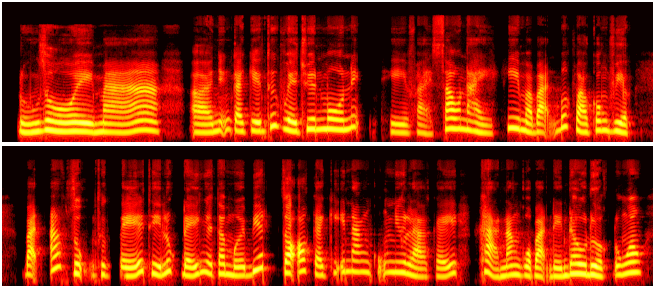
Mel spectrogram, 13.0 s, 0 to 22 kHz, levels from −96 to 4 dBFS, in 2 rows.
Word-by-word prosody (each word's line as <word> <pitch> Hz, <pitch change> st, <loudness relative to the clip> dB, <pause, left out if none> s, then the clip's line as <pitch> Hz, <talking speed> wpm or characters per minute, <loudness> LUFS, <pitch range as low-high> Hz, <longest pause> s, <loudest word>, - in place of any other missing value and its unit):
Đúng 210 Hz, 0 st, +1 dB
rồi, 225 Hz, -3 st, +6 dB
mà 210 Hz, +1 st, 0 dB, 0.2 s
á, 245 Hz, 0 st, +2 dB, 0.3 s
ờ, 200 Hz, -1 st, -1 dB
những 235 Hz, +5 st, -4 dB
cái 230 Hz, -3 st, 0 dB
kiến 225 Hz, 0 st, 0 dB
thức 355 Hz, +5 st, -2 dB
về 245 Hz, -4 st, +5 dB
chuyên 275 Hz, +4 st, -1 dB
môn 275 Hz, -1 st, +2 dB
ấy, 330 Hz, -, -8 dB, 0.3 s
thì 200 Hz, -2 st, -4 dB
phải 185 Hz, -2 st, -10 dB
sau 285 Hz, +9 st, +1 dB
này 215 Hz, -9 st, -3 dB
khi 300 Hz, -1 st, +1 dB
mà 235 Hz, -6 st, +1 dB
bạn 205 Hz, +2 st, -1 dB
bước 330 Hz, +1 st, -4 dB
vào 205 Hz, -, +2 dB
công 245 Hz, +4 st, -2 dB
việc, 220 Hz, -4 st, 0 dB, 0.4 s
bạn -, -, 0 dB
áp 420 Hz, +3 st, -1 dB
dụng 265 Hz, -2 st, 0 dB
thực 230 Hz, -1 st, -8 dB
tế 210 Hz, +5 st, +2 dB
thì 250 Hz, -5 st, 0 dB
lúc 310 Hz, +3 st, -2 dB
đấy 220 Hz, -1 st, +1 dB
người 285 Hz, -4 st, -1 dB
ta 260 Hz, 0 st, -1 dB
mới 215 Hz, -3 st, 0 dB
biết 360 Hz, -, +1 dB, 0.2 s
rõ 290 Hz, +2 st, +6 dB
cái 230 Hz, -3 st, -2 dB
kỹ 220 Hz, -, -9 dB
năng, 305 Hz, -1 st, -4 dB
cũng 285 Hz, +2 st, -9 dB
như 295 Hz, -1 st, -1 dB
là 205 Hz, -6 st, -1 dB
cái 200 Hz, +6 st, -4 dB, 0.2 s
khả 300 Hz, -11 st, 0 dB
năng 230 Hz, +4 st, -1 dB
của 220 Hz, -1 st, 0 dB
bạn 205 Hz, -2 st, 0 dB
đến 200 Hz, 0 st, 0 dB
đâu 260 Hz, -1 st, +5 dB
được, 215 Hz, -4 st, +3 dB
đúng 235 Hz, +2 st, -2 dB
không? 290 Hz, +1 st, +4 dB
230 Hz, 245 wpm, -20 LUFS, 210-275 Hz, 0.4 s, rồi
